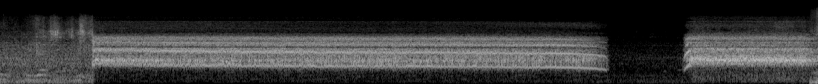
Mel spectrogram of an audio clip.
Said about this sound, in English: So this is very intimidating instruments, and this is very unique. So this is the dead whistle.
